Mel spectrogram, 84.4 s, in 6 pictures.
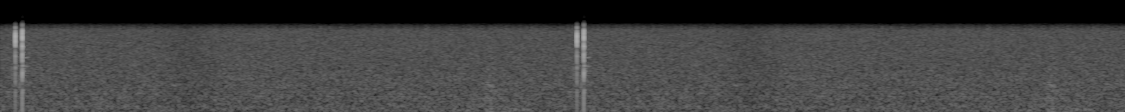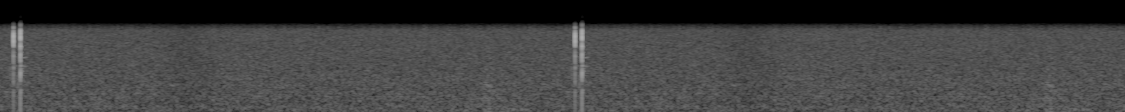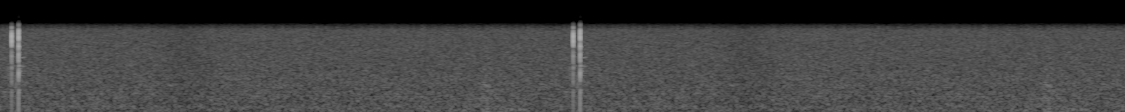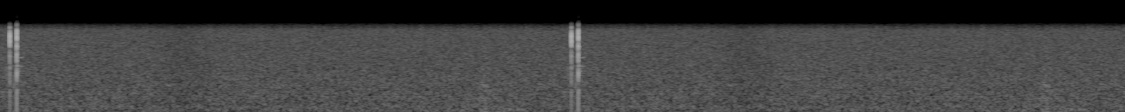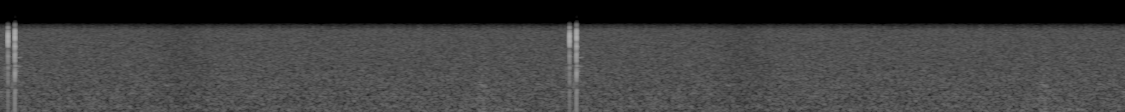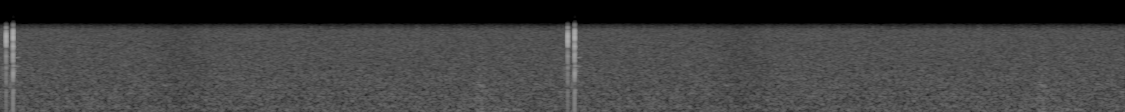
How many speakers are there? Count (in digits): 0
